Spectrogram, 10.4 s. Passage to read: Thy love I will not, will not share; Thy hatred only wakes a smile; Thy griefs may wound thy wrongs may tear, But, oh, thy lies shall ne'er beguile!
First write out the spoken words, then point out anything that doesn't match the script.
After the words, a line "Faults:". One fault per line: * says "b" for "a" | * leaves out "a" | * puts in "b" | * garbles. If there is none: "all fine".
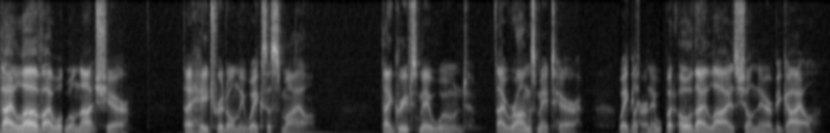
Thy love I will will not share; Thy hatred only wakes a smile; Thy griefs may wound thy wrongs may tear, [garbled] But, oh, thy lies shall ne'er beguile!
Faults:
* leaves out "not"
* garbles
